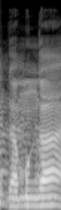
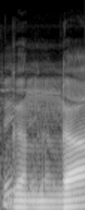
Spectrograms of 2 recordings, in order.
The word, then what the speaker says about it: गंगा: कहे क्या कहा जाए चकि अंत में अनुस्वार के बाद ग है तो वह क वर्ग का है ग क ख ग तो क वर्ग का अंतिम अक्षर उसका उच्चारण होगा आप लोग उसे कहते अंगा पता नहीं क्या कहते आप लोग यहां ना वो गंगा है ना गमगा है वहां पे गंगा है नी अंतिम अक्षर का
